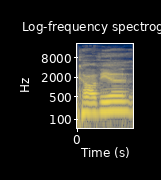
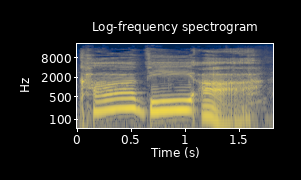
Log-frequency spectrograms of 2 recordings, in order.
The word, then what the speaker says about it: Cavia: I'll say it slower. Cavia. C-A-V-I-A. Cavia. At least that's how I pronounce it.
